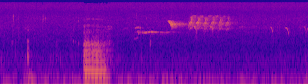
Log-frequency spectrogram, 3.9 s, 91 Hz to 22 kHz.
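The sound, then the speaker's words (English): Two wild birds in the top of a dead pine tree, in thick fog, call softly back and forth with the bird 5-3: one brief, low, buzzy call rings out, then a faint thin whistle and a quick run of high chirps follow over a steady low hum. “And they're calling pretty softly now, back and forth, 5-3 and the 2 wild ones.”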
